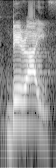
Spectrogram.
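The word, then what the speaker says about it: derive: আচ্ছা, প্রথমে আগে আমরা প্রথম যে ওয়ার্ডটি এসেছি সেটি হচ্ছে ডেরাইভ। এটাকে তুমি অনেকে ডিরাইভ বলো, নো প্রবলেম, বোথ প্রোনাউন্সিয়েশনস আর কারেক্ট।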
